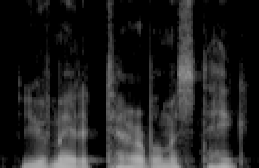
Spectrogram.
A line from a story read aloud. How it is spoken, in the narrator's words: said Tom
